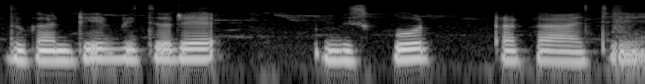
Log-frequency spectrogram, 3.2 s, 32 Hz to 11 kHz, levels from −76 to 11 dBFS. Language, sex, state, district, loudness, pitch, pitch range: Bengali, female, Assam, Hailakandi, -14 LUFS, 165 Hz, 160-180 Hz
